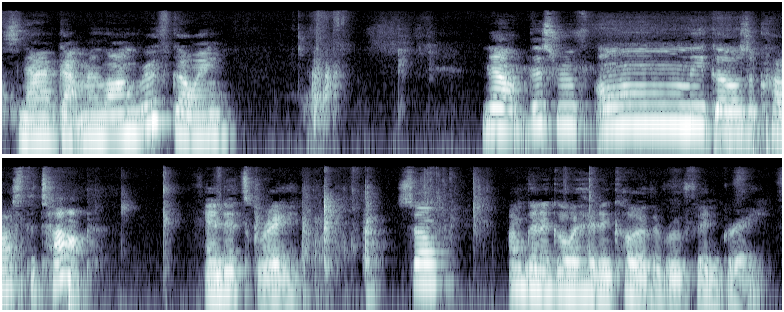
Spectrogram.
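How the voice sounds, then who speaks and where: A woman in her thirties reading aloud and leading a drawing lesson for preschoolers in a clear, simple storytelling manner, recorded in a room at home. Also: medium pitch, animated, unhurried, pauses often, fairly bright tone, a little hiss or hum. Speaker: children's educator reading and drawing. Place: small room at home, indoors.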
